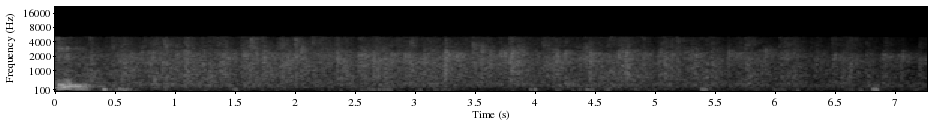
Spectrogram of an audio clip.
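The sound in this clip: Audience applause welcoming a guest on stage: steady, dense clapping from many hands that keeps going throughout, with some voices mixed in.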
